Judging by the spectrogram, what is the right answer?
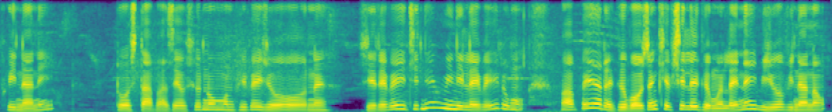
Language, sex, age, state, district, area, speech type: Bodo, female, 30-45, Assam, Baksa, rural, spontaneous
